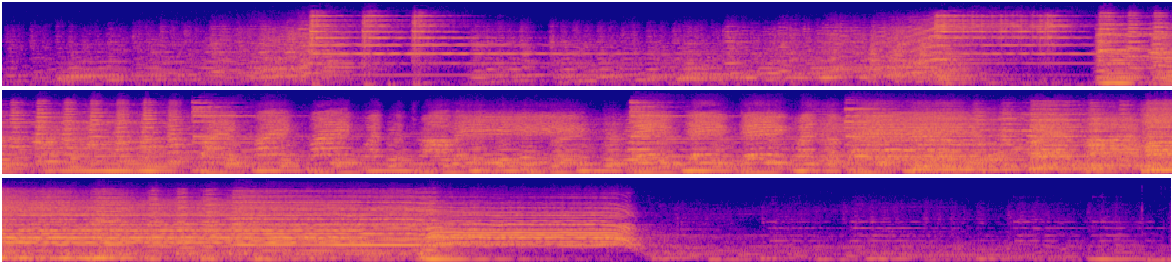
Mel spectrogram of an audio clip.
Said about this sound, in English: So here's … with ….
